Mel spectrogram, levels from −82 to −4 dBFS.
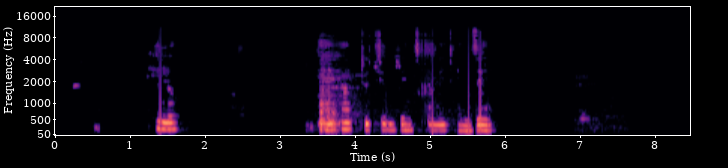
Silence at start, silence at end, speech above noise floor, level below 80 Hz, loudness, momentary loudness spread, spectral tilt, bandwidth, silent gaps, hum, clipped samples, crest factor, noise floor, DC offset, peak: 0.25 s; 1.4 s; over 60 dB; -72 dBFS; -31 LUFS; 8 LU; -6.5 dB/octave; 11 kHz; 0.89-0.93 s, 1.00-1.04 s; none; under 0.1%; 20 dB; under -90 dBFS; under 0.1%; -14 dBFS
